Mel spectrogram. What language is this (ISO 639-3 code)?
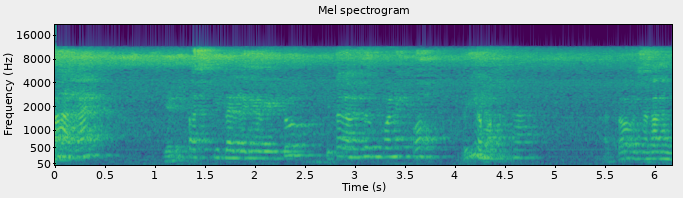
ind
